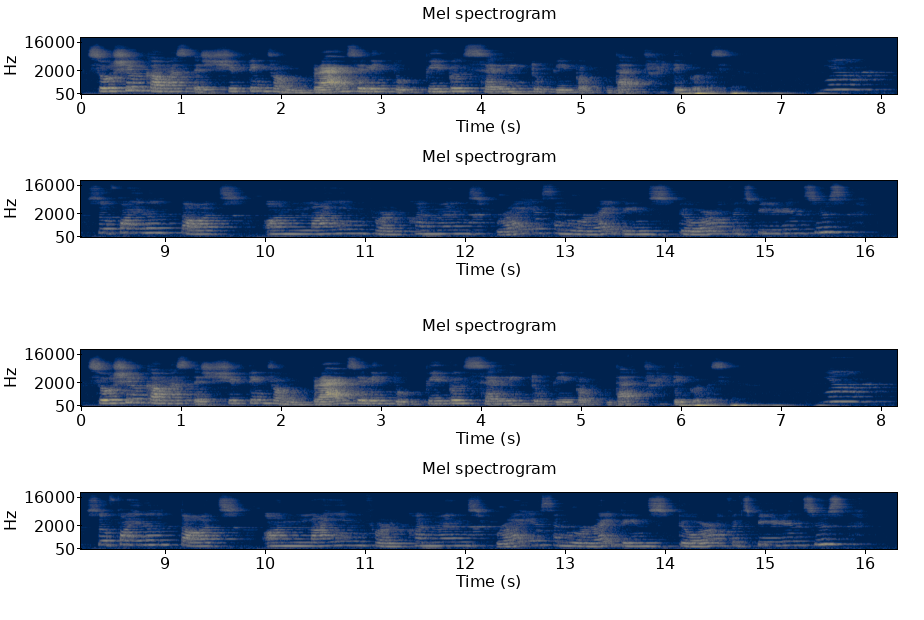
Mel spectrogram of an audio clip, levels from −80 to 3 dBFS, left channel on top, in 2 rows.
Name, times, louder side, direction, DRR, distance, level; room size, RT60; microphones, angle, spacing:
voice 1, 0.1-6.3 12.0-12.1, equal, 5° left, -5 dB, 0.4 m, -33 dB
voice 2, 7.4-7.9 8.2-16.0, right 1 dB, 60° right, -1 dB, 0.6 m, -40 dB
2.5 x 2.0 x 2.4 m, 0.65 s
head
